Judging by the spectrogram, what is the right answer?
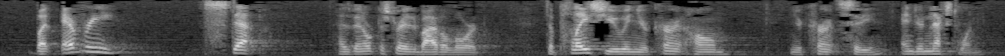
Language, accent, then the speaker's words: English; California, United States; also born or lived in Honduras; I mean, I'm originally from California and I'm spent the last 6 years of my life in Honduras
